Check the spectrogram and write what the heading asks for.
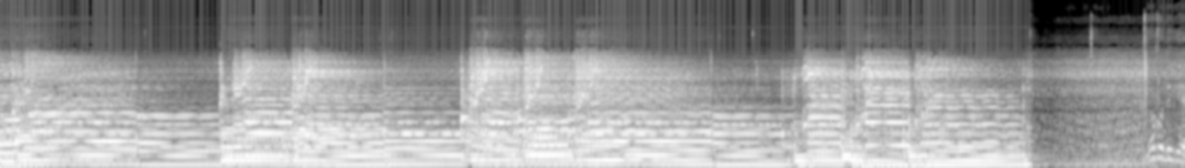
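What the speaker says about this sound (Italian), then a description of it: "semplicemente faccio così e la chitarra me la scorda di un semitono" An electric guitar run through a Digitech The Drop pedal set one semitone down plays chords and riffs with a chorused, slightly distorted effect tone, loud and steady before cutting to a quieter tail.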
